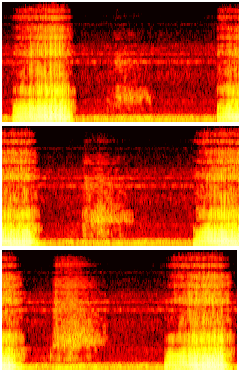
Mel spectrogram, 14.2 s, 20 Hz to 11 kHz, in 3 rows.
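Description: Deep, rattling snores on each in-breath with soft exhalations between, about 14 breaths a minute, regular rhythm.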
